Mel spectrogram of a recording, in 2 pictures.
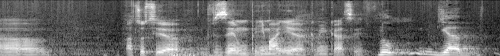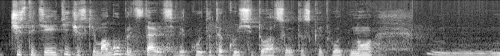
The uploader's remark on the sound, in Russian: на встрече, посвящённой 5-летию школы NordicWalking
